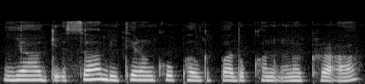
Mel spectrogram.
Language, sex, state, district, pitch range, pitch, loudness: Garo, female, Meghalaya, West Garo Hills, 180-205 Hz, 190 Hz, -15 LUFS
